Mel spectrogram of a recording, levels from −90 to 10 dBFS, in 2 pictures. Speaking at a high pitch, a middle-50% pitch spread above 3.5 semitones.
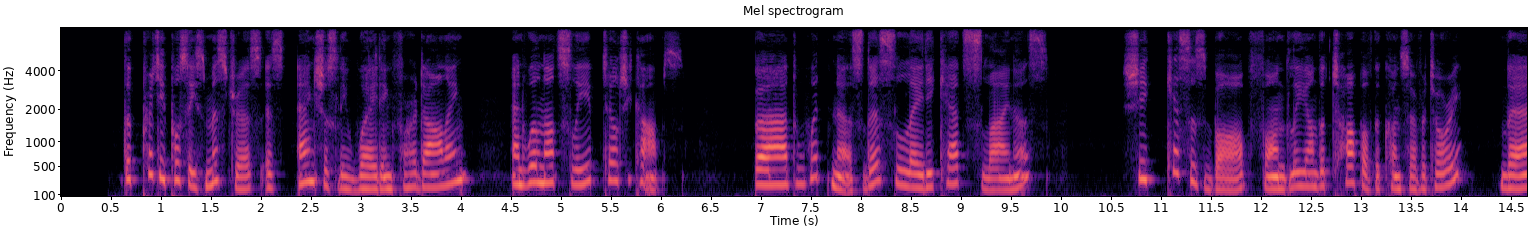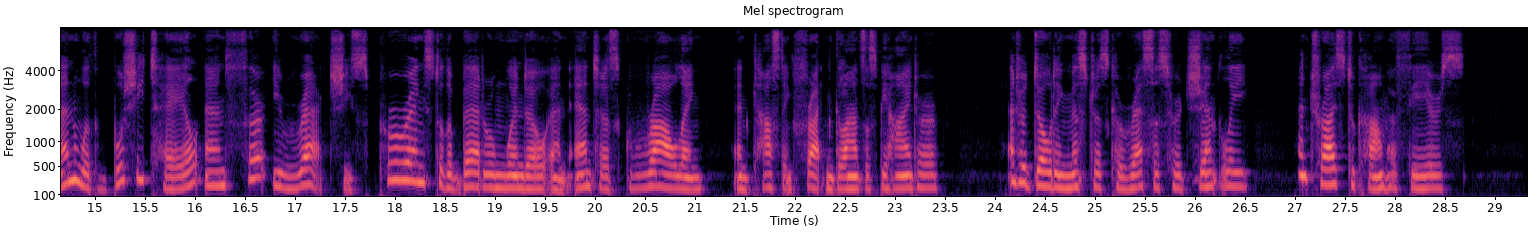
Yes: high, 195 Hz; wide, 5.6 semitones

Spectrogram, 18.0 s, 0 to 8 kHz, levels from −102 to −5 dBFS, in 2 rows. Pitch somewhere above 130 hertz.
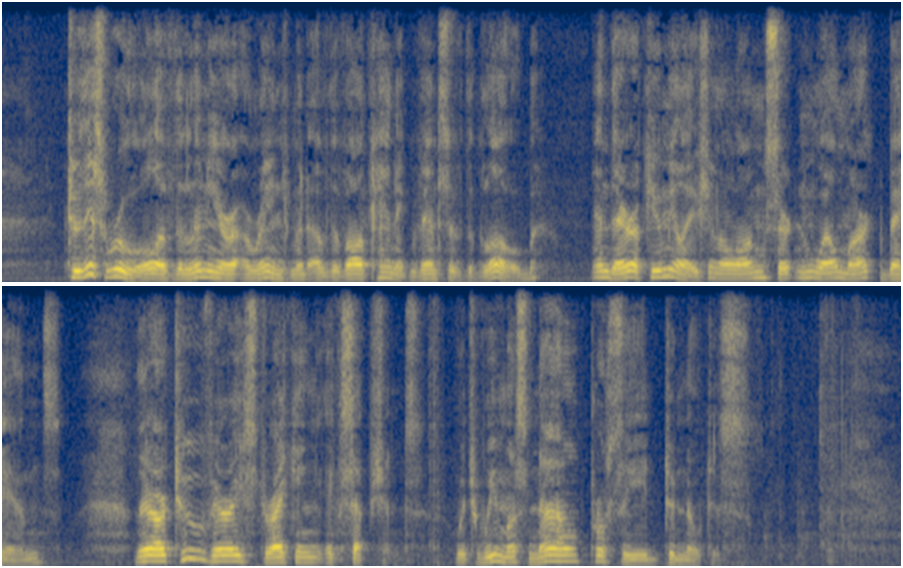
Yes: medium, 140 Hz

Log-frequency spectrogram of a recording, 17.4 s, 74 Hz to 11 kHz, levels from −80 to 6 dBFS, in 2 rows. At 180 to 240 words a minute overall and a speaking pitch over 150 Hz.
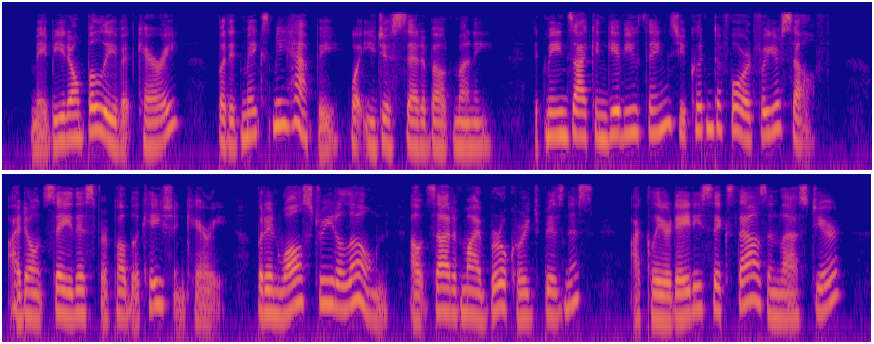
Yes: average, 200 wpm; medium, 185 Hz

